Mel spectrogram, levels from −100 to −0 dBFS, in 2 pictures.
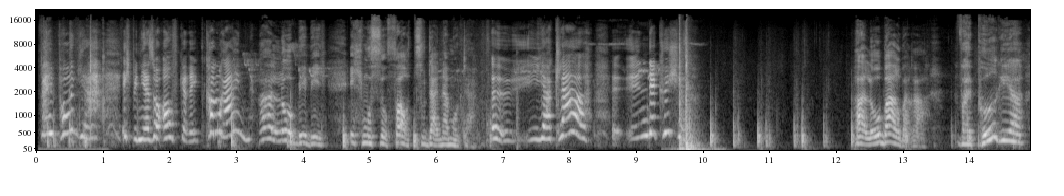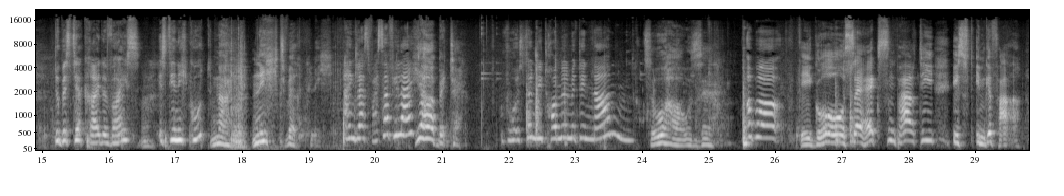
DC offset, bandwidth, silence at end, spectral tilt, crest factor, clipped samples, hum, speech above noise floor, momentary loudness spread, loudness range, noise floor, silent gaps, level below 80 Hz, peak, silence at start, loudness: under 0.1%; 18.5 kHz; 0.15 s; -4 dB/octave; 22 dB; under 0.1%; none; 24 dB; 16 LU; 5 LU; -47 dBFS; none; -44 dBFS; -2 dBFS; 0.05 s; -23 LUFS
